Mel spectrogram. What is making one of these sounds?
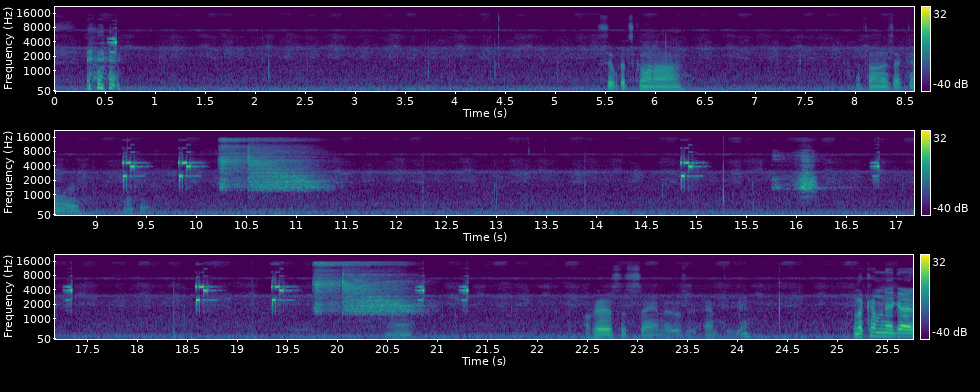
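Short electronic beeps and chimes sound from a game.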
